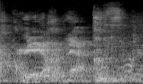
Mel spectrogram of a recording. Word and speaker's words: Clornax: And they said, you know, is this word here the Clornax or is it the Clurnax? Oh, it's la Clornax.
